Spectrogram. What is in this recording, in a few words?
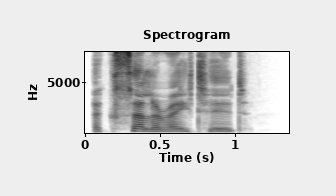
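"accelerated", British English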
